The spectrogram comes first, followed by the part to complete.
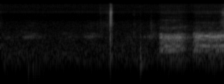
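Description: A rooster starts crowing near the end, after a mostly quiet stretch broken by one short click.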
